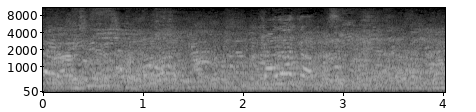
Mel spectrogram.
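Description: Crowd chatter: many voices talking over one another at once in a large, busy hall.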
